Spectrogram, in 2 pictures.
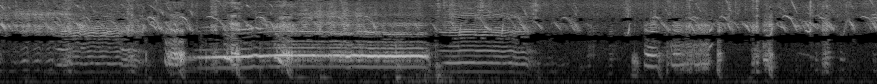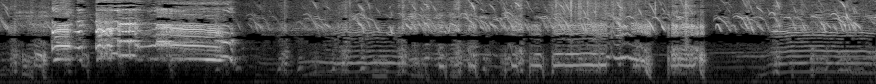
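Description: Chickens clucking and calling, some calls long and drawn out, over the constant high peeping of chicks.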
